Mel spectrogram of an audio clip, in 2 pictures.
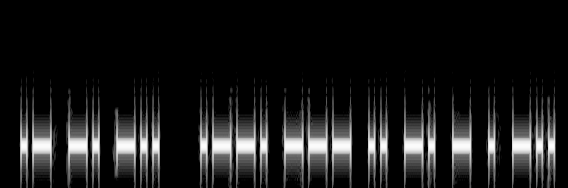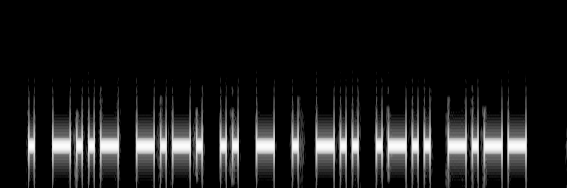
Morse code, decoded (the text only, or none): AND POINTED EXCITEDLY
